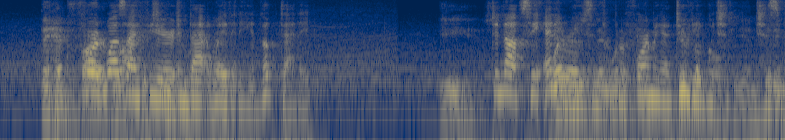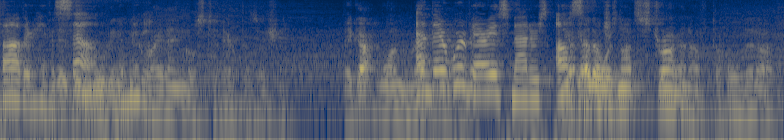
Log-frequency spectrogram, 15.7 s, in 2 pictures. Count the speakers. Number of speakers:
2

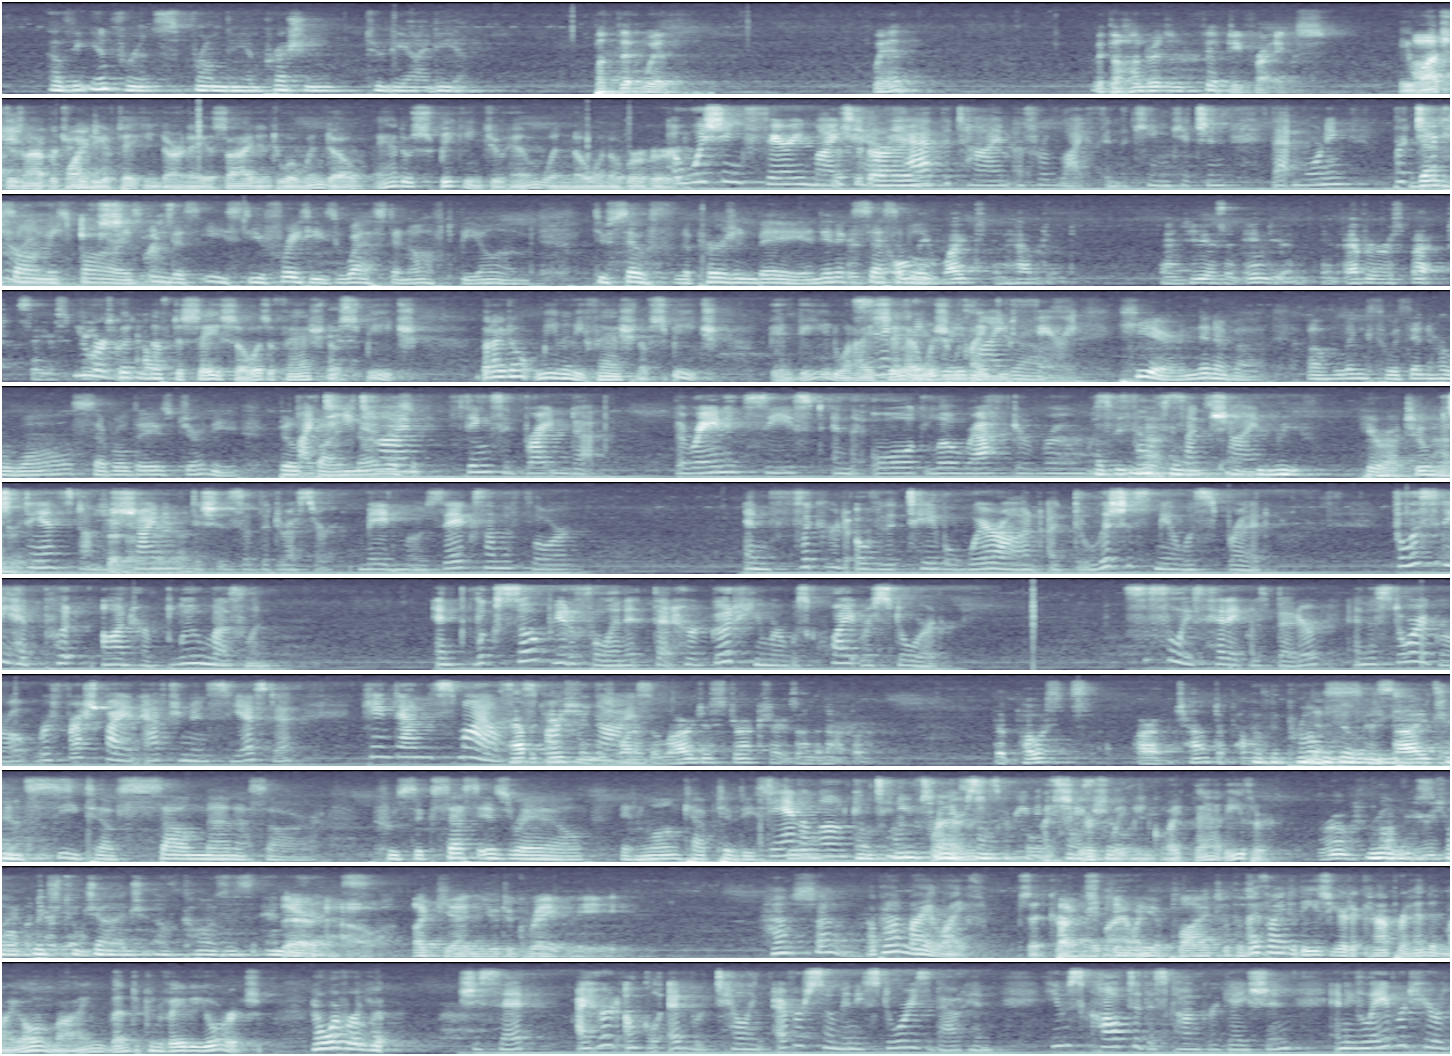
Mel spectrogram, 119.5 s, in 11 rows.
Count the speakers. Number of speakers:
6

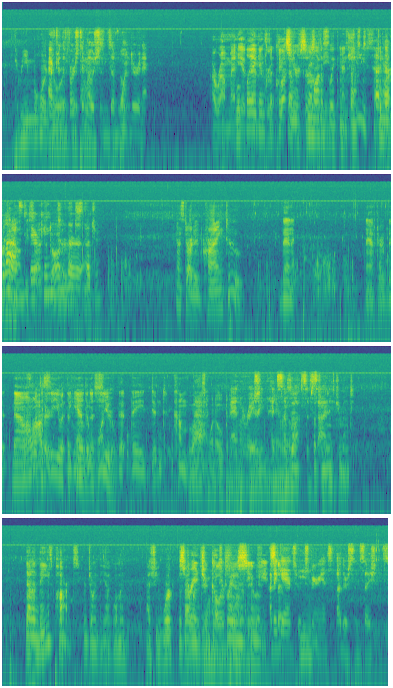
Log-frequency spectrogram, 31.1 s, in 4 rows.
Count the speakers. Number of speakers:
8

